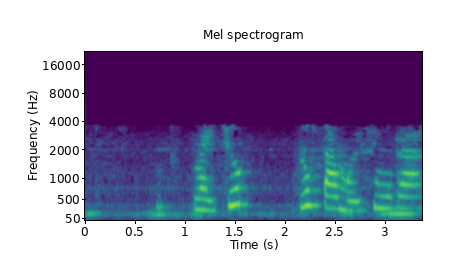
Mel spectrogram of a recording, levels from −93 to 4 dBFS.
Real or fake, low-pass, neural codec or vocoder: real; 3.6 kHz; none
